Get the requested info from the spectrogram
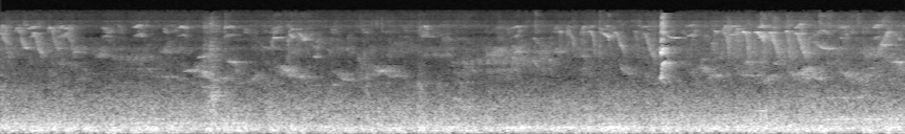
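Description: Faint birdsong over low outdoor background noise: many short, high chirps and downward-sliding notes, with one sharp click about nine seconds in.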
